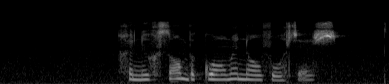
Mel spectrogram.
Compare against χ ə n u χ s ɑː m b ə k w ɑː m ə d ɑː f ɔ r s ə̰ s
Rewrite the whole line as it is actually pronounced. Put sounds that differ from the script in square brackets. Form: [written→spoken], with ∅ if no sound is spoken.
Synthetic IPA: χ ə n u χ s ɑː m b ə k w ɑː m ə [d→n] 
